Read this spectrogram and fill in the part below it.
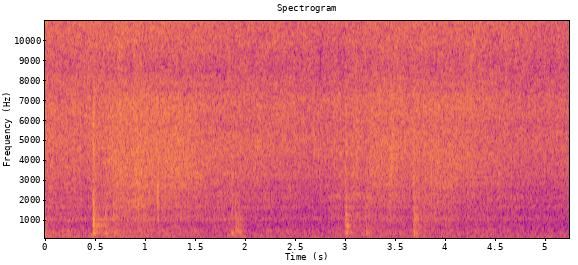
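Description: Sliced onions fry in hot oil for a Kongu Nadu mutton biryani, giving a steady soft sizzle with a few light stirring scrapes.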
